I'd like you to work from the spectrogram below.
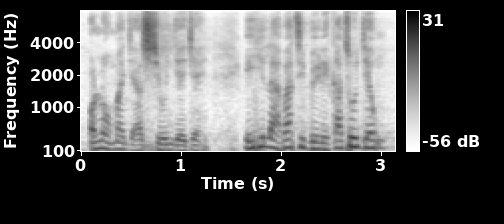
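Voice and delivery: fast muttered Yoruba; quick Yoruba aside. Real, not acted. Preacher recalling his fear at lunch, fast Yoruba aside. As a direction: rattle it off under the breath.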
